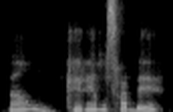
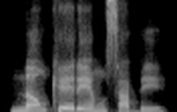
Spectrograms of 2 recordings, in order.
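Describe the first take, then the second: First: There is a pause after the first word. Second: There is no pause after the first word. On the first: They do want to know. "A vírgula muda uma opinião" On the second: They do not want to know. "A vírgula muda uma opinião"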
